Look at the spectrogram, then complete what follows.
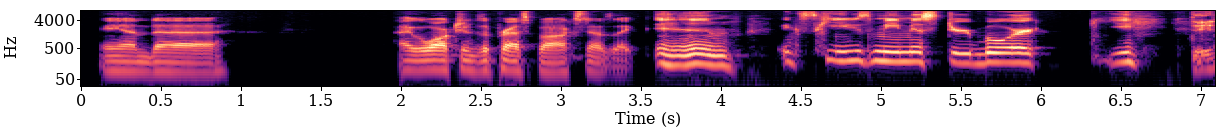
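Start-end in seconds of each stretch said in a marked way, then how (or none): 3.6-7.0 awkward dorky voice, higher. Retelling walking into the press box to ask for an autograph: imitating own dorky fan request.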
